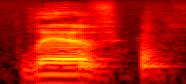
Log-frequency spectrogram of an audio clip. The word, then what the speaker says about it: live: pronunciation for the verbs live and leave. Sometimes students will pronounce this as leave because in their first language, the I is pronounced as an E.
